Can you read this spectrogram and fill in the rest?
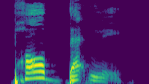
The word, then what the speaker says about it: Bettany: But the Paul Bettany, is that how you say his name? – Yeah.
